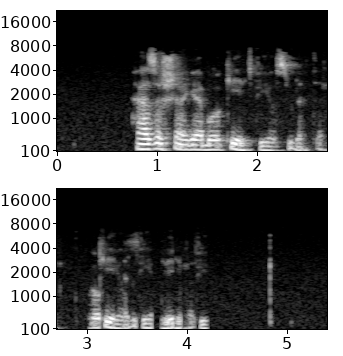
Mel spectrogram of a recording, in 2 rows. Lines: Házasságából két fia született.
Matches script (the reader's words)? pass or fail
fail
